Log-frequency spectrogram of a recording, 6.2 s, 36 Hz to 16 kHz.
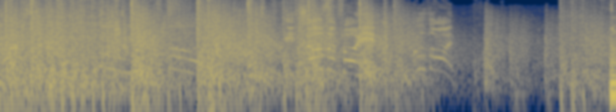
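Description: Bursts of suppressing gunfire in a Company of Heroes 2 match, dense overlapping shots and battle noise filling most of the stretch before thinning out briefly near the end.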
